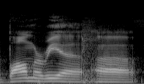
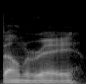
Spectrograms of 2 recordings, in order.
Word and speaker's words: Balmorhea: pedals arena corner and I'm here with the ball Maria player who made the rock music in Philly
